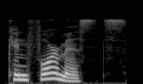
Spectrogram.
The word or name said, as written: conformists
